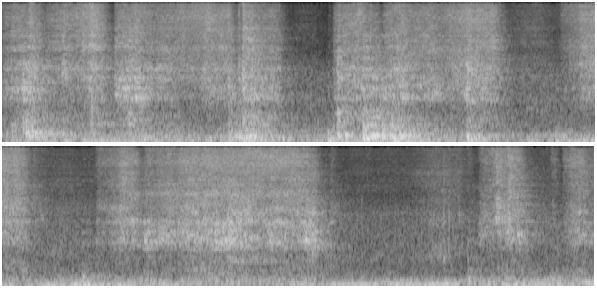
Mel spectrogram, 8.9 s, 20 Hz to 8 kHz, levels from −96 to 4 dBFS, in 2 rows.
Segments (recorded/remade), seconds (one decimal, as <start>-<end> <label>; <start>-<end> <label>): 0.0-1.1 recorded; 1.1-2.1 remade; 2.1-2.8 recorded; 2.8-8.0 remade; 8.0-8.9 recorded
